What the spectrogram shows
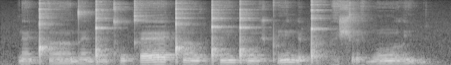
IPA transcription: ɾɛ̃ǃʰə̃ː d̪ɛ̃ɡ͡ǃũtʰukʰɛː ǃʰə̃ːwǃʰĩ ǃʼũːʃpʼĩ nʏɡ͡ǃṳpɛ̤ʃ rɛ̤bũː lib

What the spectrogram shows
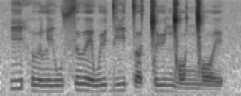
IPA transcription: i˦hɯ˨li˨w sɯ˦˨e̯wy˦di˦ tʌ˨ǀy˦ŋ͡ǀɔ˨ ŋ͡ǀɔ˨e̯

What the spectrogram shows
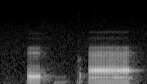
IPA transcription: ø˨hṳ˩p | æ̃˨

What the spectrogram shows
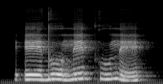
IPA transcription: ʔeː˩doː˧˩neː˧˥t̚ kuː˧˥ne˩˧

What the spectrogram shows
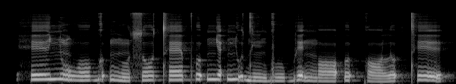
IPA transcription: he˦ɪ̯ɲũ˦˨ wo˦ɡʊ˦ʔ ŋũ˨so˦tʰɛ˦ pʰʊ˦ʔɲɛ˦ʔɲṵ˦˨dĩ˨ ɡu˨bḛ˦˨ ŋɔ˨ʔʊ˦ʔ kɔ˨lʊ˦ʔ tʰḛ˦˨ɪ̯

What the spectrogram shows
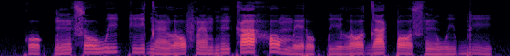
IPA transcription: ko˨k͡pĩ˨˦so˦ wi˦ki˧ dɛ̃˨lɔ˨˦fɛ̃˧ bĩ˧ka˦hɔ˦˨ me˨ɾo˨k͡pi˨ lɔ˧da˦k͡pɔ˧ sĩ˨wi˨˦bi˦˨

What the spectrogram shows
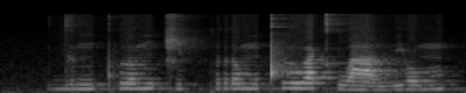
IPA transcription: dɯ˦˥ŋpʰlo˥˩n t͡ɕɯ˨˩k̚pro˧m kʰlu˦˥a̯kʰwaː˩˦n jo˦˥m

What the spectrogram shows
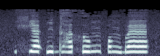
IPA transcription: çæʔidʱaθoŋ ʔɔŋbæ

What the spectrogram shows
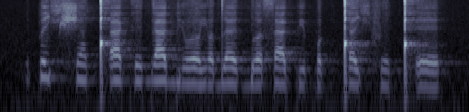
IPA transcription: pe˦ç ʃæ̤˦ǃʼæ˦˨ke̤˦ ɡæ˦ bʲo˨ə̯ jə˨dɛ˦˨ɪ̯ɡ͡bə˦˨sæ˦ pʲə˨ pə˨kǃɛ˦çfe̤˦ ǃʼe˦˨

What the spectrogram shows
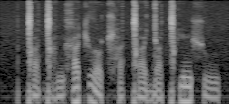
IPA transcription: ǀa˩ɡ͡ǀa˩nxa˥t͡ʃ ðɔ˩ʈ͡ʂʰa˩ ǀa˩ɟa˩ǀʰi˥n ʃu˩

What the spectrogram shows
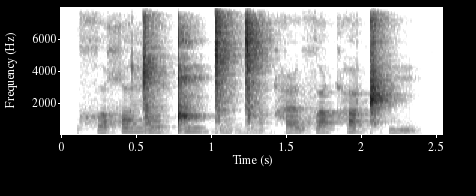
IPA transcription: xʊ˨χo˦ ŋ͡ǀʊː˨ ǃiː˦ɡ͡ǀɛ˨ ɡ͡ǀe˨qʰiː˨ xʷɛ˦qʰu˦ ǁʰi˨

